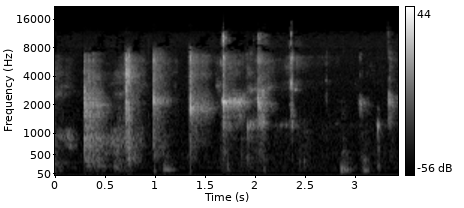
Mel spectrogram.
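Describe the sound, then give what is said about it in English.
A rapid, uneven run of crisp finger snaps, about a dozen sharp bright cracks, the early ones loudest and later ones lighter, with no talking. “I think that was the loudest snap ever, my nigga.”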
